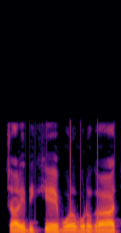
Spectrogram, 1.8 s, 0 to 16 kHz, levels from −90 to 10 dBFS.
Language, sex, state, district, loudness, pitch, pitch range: Bengali, male, West Bengal, Malda, -17 LUFS, 130 Hz, 125-135 Hz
